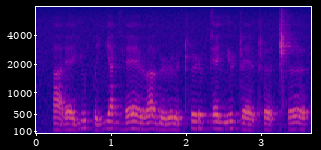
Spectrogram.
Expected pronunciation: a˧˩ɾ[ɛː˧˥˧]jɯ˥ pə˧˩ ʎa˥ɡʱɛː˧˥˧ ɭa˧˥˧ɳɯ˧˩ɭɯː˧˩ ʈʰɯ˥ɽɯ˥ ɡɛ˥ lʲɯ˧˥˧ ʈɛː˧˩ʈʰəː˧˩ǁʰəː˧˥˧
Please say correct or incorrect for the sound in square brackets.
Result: incorrect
